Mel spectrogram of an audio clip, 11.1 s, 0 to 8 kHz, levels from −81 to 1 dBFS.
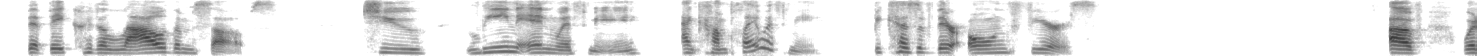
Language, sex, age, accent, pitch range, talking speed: English, female, 40-59, American, 190-255 Hz, 120 wpm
